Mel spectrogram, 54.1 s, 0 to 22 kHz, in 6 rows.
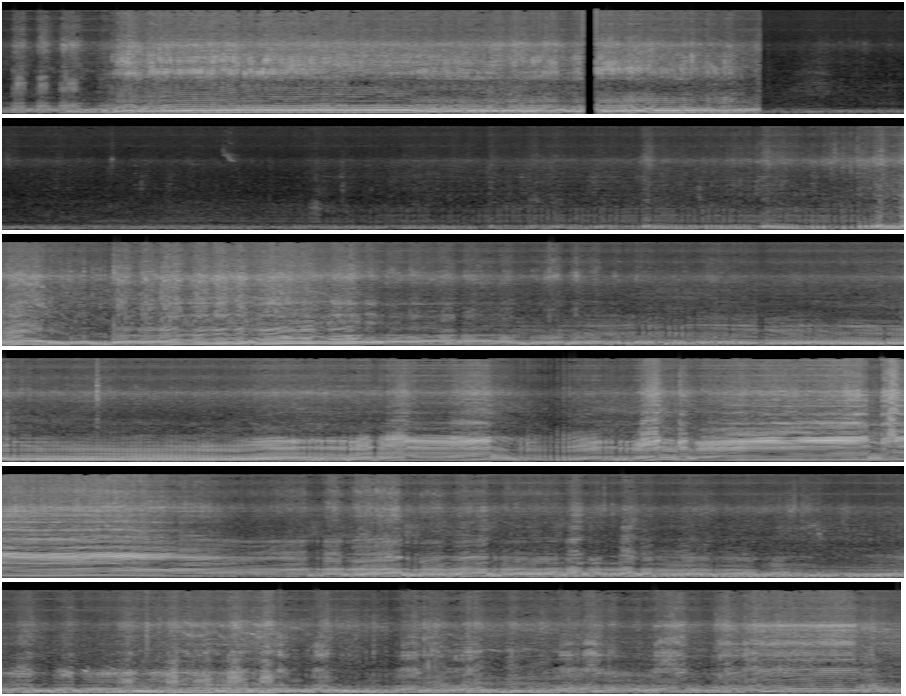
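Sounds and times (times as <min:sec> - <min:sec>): dirt bike engines revving: 0:00.0 - 0:07.7, 0:12.0 - 0:54.0.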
